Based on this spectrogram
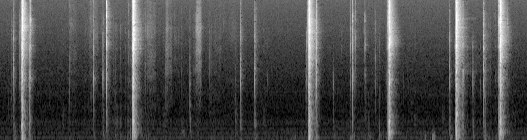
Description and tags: Those clips on eachside of a suitcase by which you open them up. i open and close them several times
